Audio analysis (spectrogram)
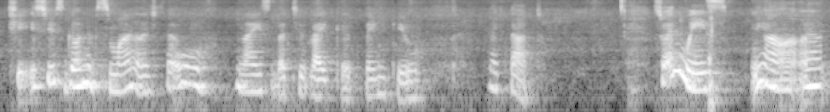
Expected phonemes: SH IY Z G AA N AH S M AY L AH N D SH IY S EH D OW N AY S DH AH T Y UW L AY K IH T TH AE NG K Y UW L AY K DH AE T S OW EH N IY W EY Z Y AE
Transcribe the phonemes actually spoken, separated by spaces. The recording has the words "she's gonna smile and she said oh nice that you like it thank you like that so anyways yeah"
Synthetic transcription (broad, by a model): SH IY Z G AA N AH S M AY L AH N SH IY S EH OW N AY S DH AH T Y UW L AY K IH T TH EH NG K Y UW L AY K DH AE T S OW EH N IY W EY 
